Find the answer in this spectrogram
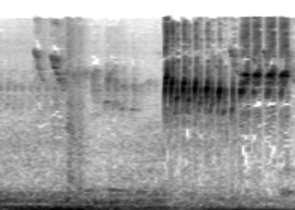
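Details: Flamboyan in lively song, recorded as master audio for tutoring other birds: soft high slurred notes, then a loud fast series of sharp chirps repeated several times a second against low background rumble.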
